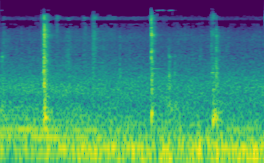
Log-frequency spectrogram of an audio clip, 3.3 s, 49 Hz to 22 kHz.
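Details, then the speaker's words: Golf cart electric motor hums and shudders with sharp knocks about every second but won't move; pack reads normal 37 V and motor tests fine, but one damaged battery starves the motor of power; load-test batteries individually to find it. "the only problem is one of these batteries is damaged that's why it doesn't get too much power to power the motor and it vibrates"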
